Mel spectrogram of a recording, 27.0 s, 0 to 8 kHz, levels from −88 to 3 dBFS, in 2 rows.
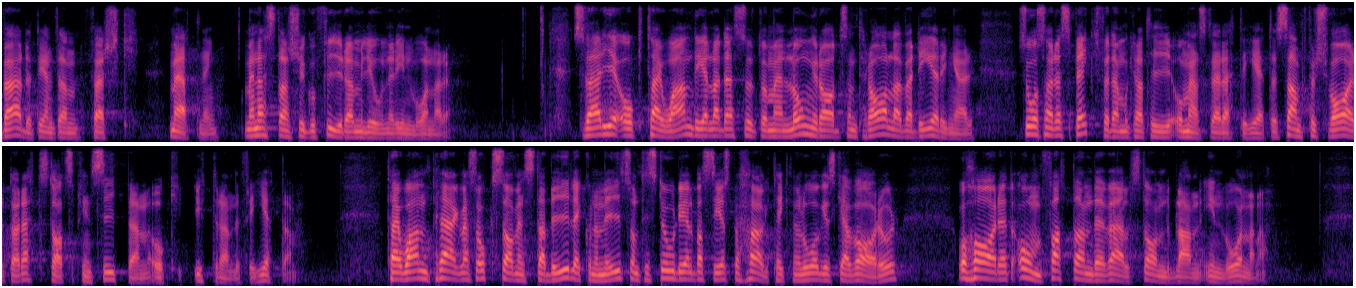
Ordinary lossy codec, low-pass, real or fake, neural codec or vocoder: Opus, 16 kbps; 7.2 kHz; real; none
